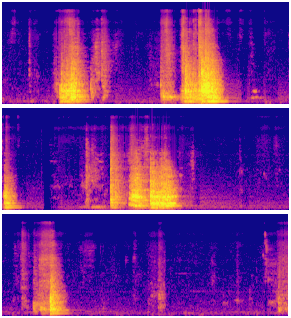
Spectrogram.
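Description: Handling noise at a sewing machine table: about six short, dull knocks and rustles with pauses between them, as fabric, lining and crinoline are moved and laid in place.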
